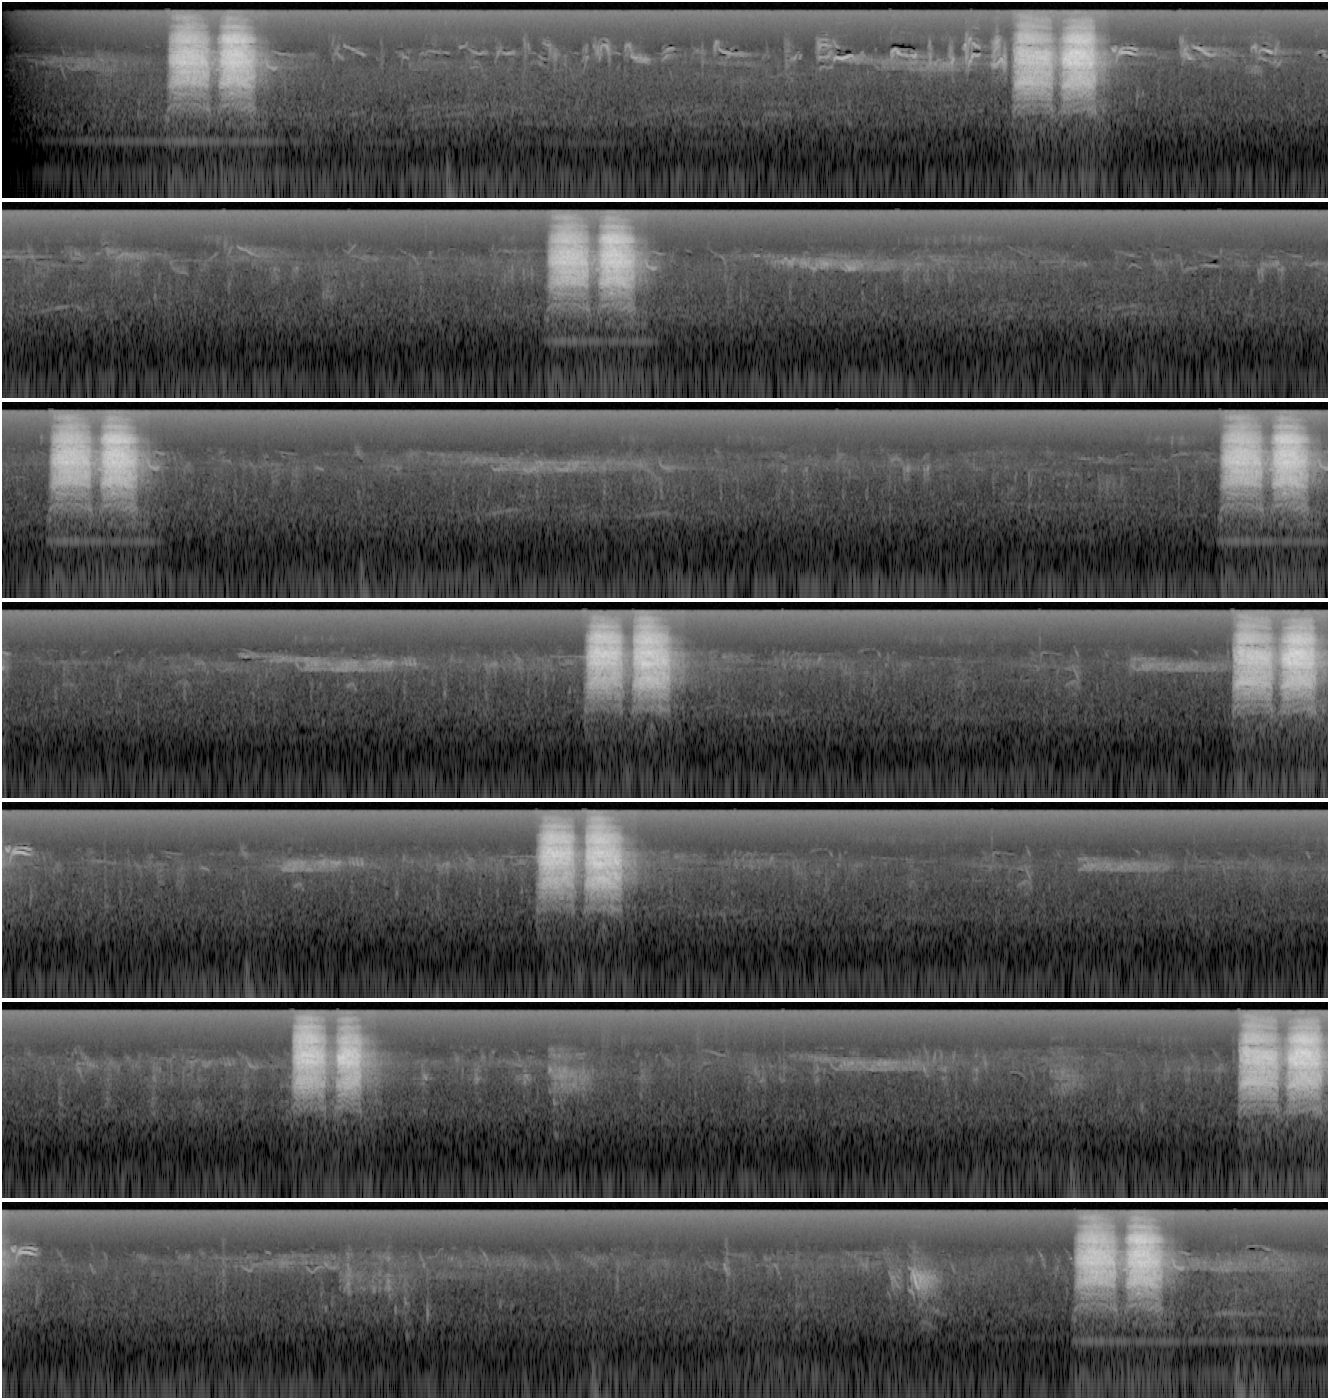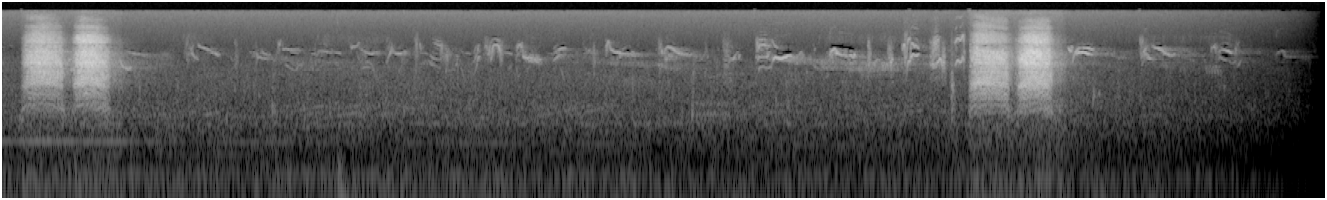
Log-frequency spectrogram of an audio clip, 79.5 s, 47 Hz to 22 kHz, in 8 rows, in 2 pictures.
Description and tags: Närhi raakkuu, kevät / A jay croaking in the forest, other birds in the bg
Närhi ääntelee, metsä. Taustalla muita lintuja.
Paikka/Place: Suomi / Finland / Raasepori, Snappertuna
Aika/Date: 17.04.1999
Bird, Field-Recording, Finland, Finnish-Broadcasting-Company, Forest, Linnut, Lintu, Luonto, Nature, Soundfx, Spring, Tehosteet, Yle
